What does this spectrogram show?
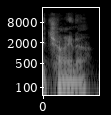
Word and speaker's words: Qin: You even named your dynasty after your state Chin pronounced Chin, which may be where the word China comes from.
